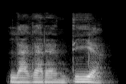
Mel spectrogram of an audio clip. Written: La garantia

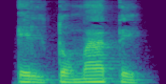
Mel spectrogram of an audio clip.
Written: El tomate

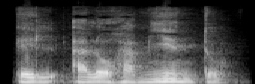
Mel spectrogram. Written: El alojamiento

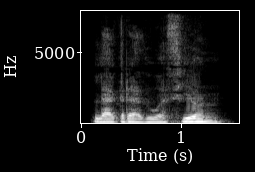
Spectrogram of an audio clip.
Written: La graduacion

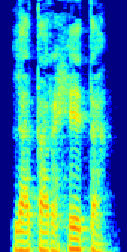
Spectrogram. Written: La tarjeta

